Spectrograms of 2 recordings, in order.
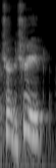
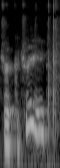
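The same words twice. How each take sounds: First: It is said a little louder. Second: It is said very softly.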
